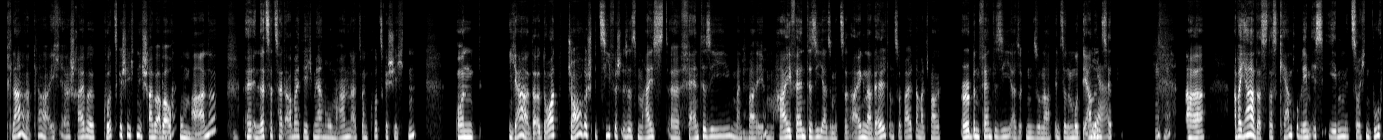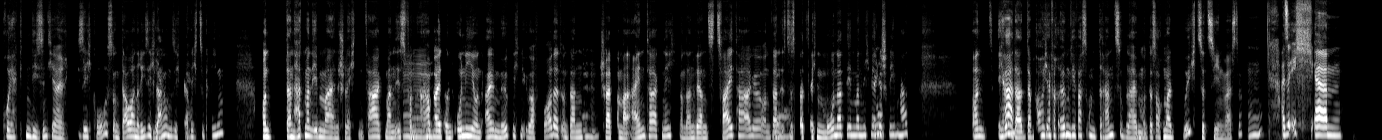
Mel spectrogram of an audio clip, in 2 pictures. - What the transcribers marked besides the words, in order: in English: "High Fantasy"; in English: "Urban Fantasy"; tapping
- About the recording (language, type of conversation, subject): German, advice, Wie schiebst du deine kreativen Projekte auf?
